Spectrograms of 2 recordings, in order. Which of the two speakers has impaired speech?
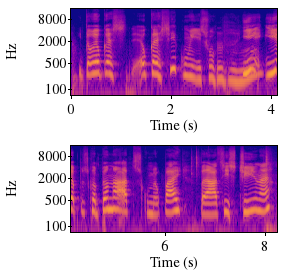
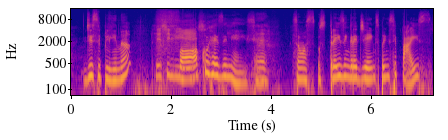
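The first: cerebral palsy; diparetic form.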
